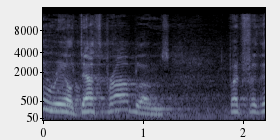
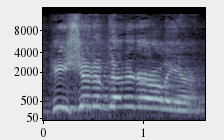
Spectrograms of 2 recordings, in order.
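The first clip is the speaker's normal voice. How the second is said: higher and louder mocking quote; mock complaint; 8 semitones higher, 8 dB louder than usual. Speaker mimics Biden's criticism for the crowd, loud mock. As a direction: belt out the opponent's gripe. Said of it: "and he said".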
